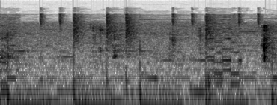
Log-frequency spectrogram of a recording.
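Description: Water flowing in a Minecraft waterfall, heard as soft bubbly trickling with scattered drip-like splashes over a low rumbling bed, fairly close and continuous.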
